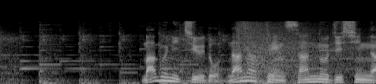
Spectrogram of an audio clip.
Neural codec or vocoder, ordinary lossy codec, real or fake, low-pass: none; none; real; none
